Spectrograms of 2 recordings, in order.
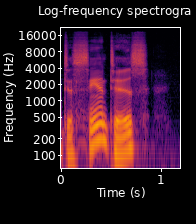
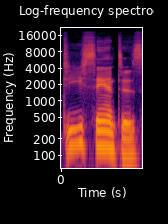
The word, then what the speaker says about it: DeSantis: Florida First Lady Casey DeSantis got her husband, Ron, to change the way he says his family name. – Wow! – DeSantis is how he would say it up until around his first gubernatorial election in 2018.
